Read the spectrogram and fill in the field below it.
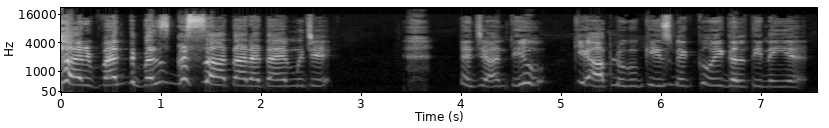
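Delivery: high, sobbing confession; anguished, tearful wail between sobs; crying. Acted. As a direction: pour out broken dreams through tears. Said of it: "Rajni फूट फूट कर रोने लगती है".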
